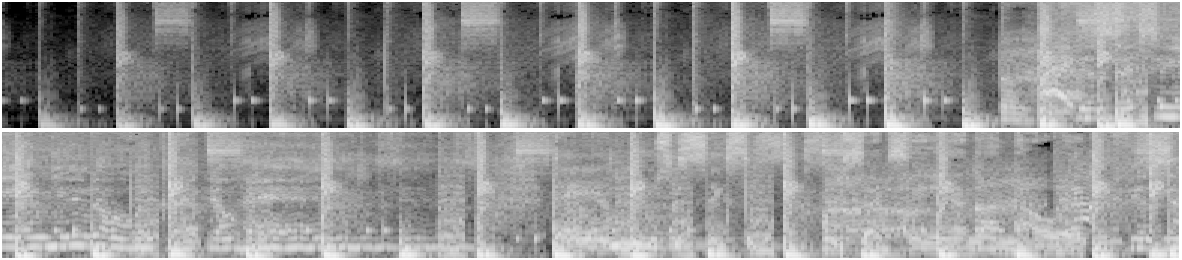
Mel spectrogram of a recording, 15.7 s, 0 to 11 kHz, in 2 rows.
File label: Sexy Hype 117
